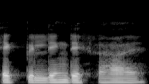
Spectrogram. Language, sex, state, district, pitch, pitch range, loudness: Hindi, male, Assam, Kamrup Metropolitan, 100 Hz, 95-105 Hz, -18 LUFS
